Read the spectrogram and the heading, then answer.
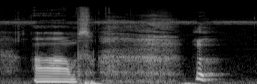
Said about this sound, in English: Excuse me, sorry, I'm yawning. It's late now, I'm recording this.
